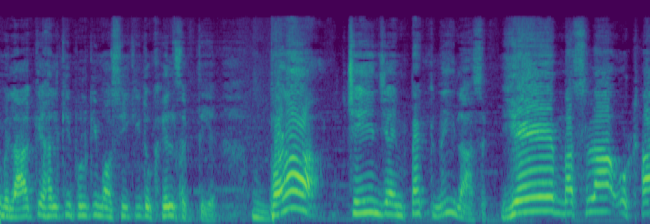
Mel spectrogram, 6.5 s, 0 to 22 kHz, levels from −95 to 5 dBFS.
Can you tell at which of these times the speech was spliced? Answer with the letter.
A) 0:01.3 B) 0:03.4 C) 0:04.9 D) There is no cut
C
